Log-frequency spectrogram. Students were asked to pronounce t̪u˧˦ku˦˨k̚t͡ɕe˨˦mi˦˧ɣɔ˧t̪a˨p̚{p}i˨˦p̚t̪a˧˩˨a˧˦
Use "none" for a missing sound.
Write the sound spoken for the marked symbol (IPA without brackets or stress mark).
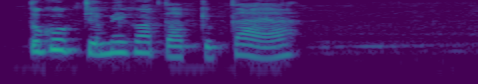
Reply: k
